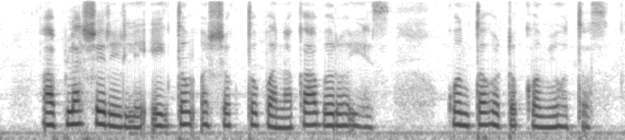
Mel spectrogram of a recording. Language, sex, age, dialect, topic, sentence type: Marathi, female, 31-35, Northern Konkan, agriculture, statement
